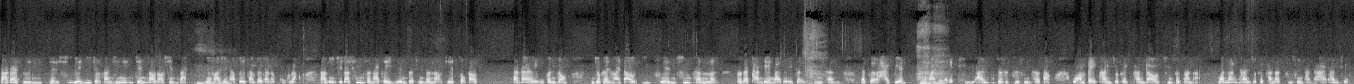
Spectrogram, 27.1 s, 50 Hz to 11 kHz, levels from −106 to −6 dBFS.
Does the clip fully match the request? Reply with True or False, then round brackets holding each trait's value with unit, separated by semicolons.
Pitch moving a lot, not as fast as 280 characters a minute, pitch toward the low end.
True (6.0 semitones; 265 characters per minute; 100 Hz)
